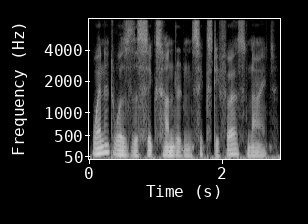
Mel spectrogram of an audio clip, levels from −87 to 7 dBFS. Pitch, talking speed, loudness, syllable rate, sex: 90 Hz, 210 wpm, -18 LUFS, 4.3 syllables/s, male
